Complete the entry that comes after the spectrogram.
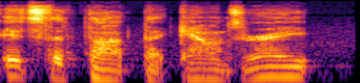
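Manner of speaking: very quiet, soft whispered aside. Mouse leans over to Mako in the distance, whispering. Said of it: "and he's just gonna whisper".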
